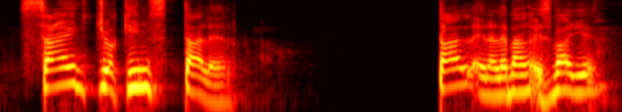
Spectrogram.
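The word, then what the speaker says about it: Joachimsthal: Pues bien, ahí se cuenta el Valle de San Joaquín y el Valle de San Joaquín, el alemán se se pronuncia Saint Joakims Taller.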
